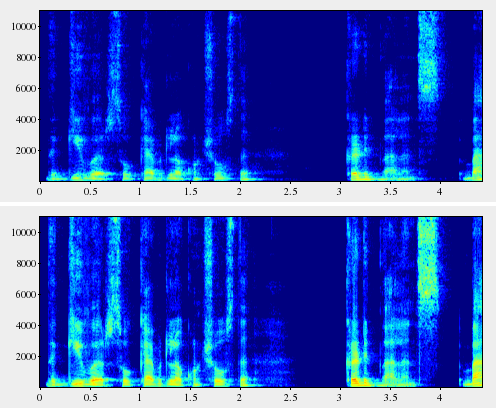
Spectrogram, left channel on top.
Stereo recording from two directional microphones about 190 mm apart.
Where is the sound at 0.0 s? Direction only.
40° right (ahead or behind).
